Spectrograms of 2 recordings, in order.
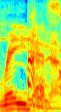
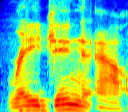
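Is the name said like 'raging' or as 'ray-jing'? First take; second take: raging; ray-jing. First: The name is said like the word raging. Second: The name is said as ray-jing, not raging. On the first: The speaker calls it wrong. "not Ray Jing Al" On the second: The speaker calls it right. "it's Ray Jing with a G"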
